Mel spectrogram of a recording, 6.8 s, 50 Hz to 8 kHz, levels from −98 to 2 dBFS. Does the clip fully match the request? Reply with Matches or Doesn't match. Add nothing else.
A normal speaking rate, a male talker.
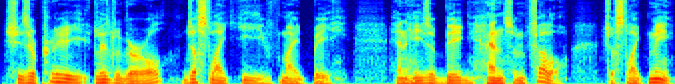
Matches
